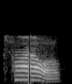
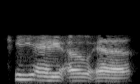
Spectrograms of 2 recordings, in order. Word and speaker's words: Taos: What about tiles? Tiles? Have you ever heard about that? I know I'm not saying it right. It's Taos.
